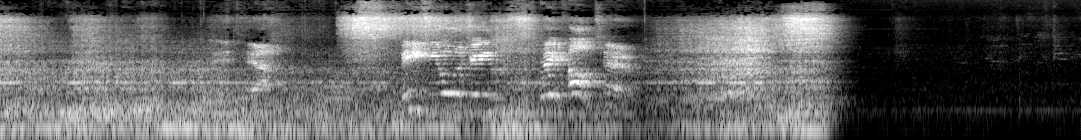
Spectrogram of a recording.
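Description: Loud theatrical sound effect from the wand shop's show system as a wrong wand misfires: a dense din with heavy low end. Voices rise over it in the middle, and it cuts off sharply about eight seconds in.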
